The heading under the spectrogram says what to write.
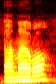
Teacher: جس را کے اوپر زبر ہوگا وہ را موٹی ہوگی، تو یہاں ہم پڑھتے وقت اس کو منہ کو گول کر دیں گے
